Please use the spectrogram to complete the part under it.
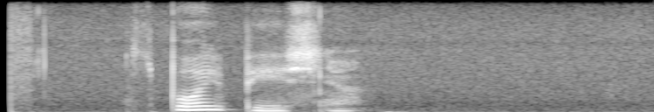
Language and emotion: Russian, sad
